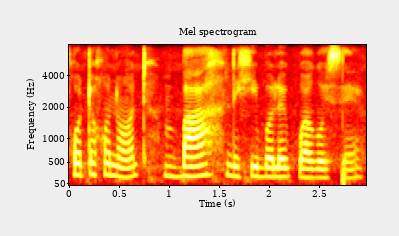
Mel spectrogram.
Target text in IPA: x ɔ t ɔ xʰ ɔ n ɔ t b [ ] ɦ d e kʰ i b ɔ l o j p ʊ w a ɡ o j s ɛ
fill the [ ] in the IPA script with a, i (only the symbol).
a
